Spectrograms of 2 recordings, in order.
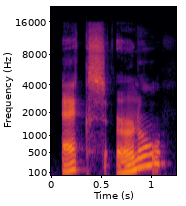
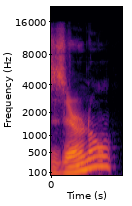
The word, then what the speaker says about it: Xournal: that I discovered called external or maybe it's zernal it's probably zernal but I like to call it external and that's just x o u r n a l like the word Journal but spelled with an X instead of a j and what's very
